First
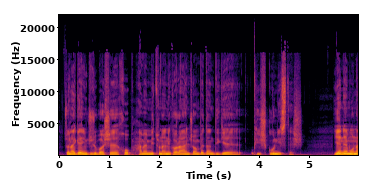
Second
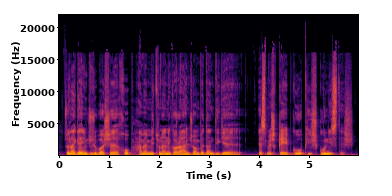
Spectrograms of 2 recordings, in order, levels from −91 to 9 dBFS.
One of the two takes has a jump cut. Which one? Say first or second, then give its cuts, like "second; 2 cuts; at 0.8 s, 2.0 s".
first; 1 cut; at 3.8 s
